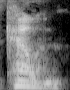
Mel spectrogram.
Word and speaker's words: Callan: one of my favorite writers right now, James Callan, and really excited to hear him read. So I'm going to go ahead and pass it over to James. Thank you. That was very kind of you. It's Callan.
